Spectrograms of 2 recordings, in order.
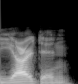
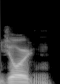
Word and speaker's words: Yarden: because in early English the letter J was pronounced the way we pronounced why today all proper names in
